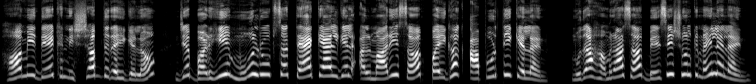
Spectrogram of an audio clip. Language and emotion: Maithili, surprised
